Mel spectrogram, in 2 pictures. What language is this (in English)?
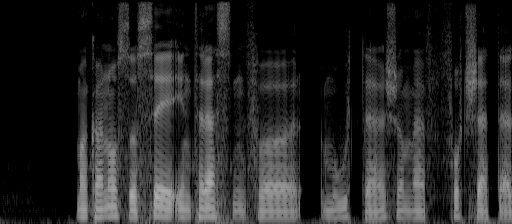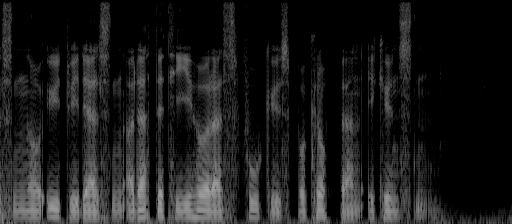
Norwegian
